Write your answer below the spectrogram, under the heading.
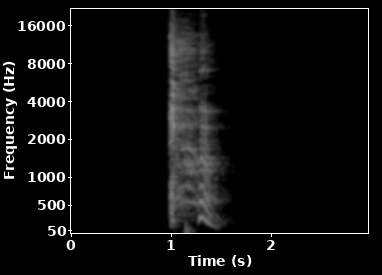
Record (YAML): cough_length: 3.0 s
cough_amplitude: 3726
cough_signal_mean_std_ratio: 0.3
survey_phase: beta (2021-08-13 to 2022-03-07)
age: 45-64
gender: Male
wearing_mask: 'No'
symptom_none: true
smoker_status: Ex-smoker
respiratory_condition_asthma: false
respiratory_condition_other: false
recruitment_source: REACT
submission_delay: 1 day
covid_test_result: Negative
covid_test_method: RT-qPCR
